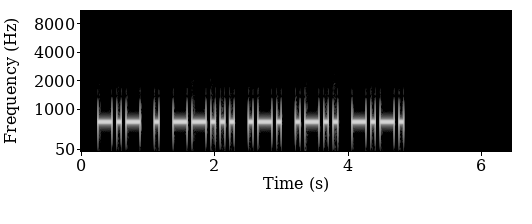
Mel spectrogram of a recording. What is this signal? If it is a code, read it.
Morse code, heard as a keyed tone, about 17 wpm, 700 Hz. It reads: KE7RLC
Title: USA Callsign DE Callsign 17wpm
